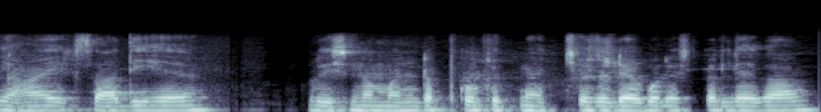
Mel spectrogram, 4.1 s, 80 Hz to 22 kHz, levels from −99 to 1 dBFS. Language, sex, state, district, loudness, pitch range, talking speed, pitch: Hindi, male, Uttar Pradesh, Jyotiba Phule Nagar, -19 LUFS, 125-130 Hz, 205 wpm, 125 Hz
